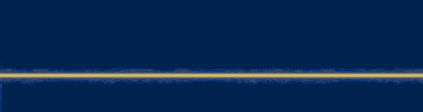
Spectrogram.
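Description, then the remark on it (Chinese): A continuous radio navigation beam tone from the German X-Gerät night navigation system for bombers, heard where two radio beams intersect and their short and long beeps merge: one steady, unbroken mid-pitched hum that holds the same pitch and loudness throughout, with no gaps, pulses or voices. “这两两种声音混在一起，就形成了连续不断的。”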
